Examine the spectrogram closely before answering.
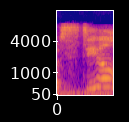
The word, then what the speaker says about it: Steel: Oh, okay, so Steele is about to come in. By the way, guys, we've been spelling his name wrong. He's Steel, like the metal. No E at the end.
